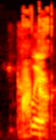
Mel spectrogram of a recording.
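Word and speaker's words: éclair: What is an eclair? Is that an internet clair? – You don't know what an eclair is? – It's an eclair. Like, you're putting the emphasis on the wrong syllable.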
